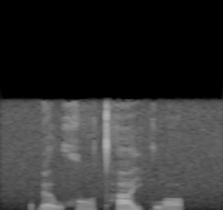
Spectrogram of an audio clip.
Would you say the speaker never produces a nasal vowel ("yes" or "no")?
yes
